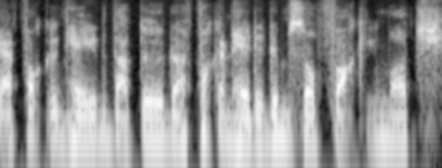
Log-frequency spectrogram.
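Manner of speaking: imitated Swiss German accent. Retelling what a swiss man said about a guy he hated, imitating a swiss german accent. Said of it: "he's got like a Swiss German accent".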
